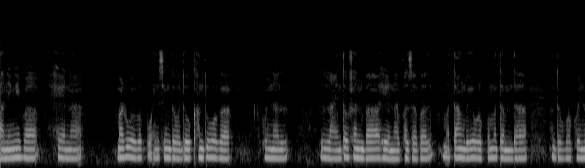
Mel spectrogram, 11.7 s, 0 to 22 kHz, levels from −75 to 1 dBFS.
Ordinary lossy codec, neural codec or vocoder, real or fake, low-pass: none; vocoder, 44.1 kHz, 128 mel bands every 256 samples, BigVGAN v2; fake; 7.2 kHz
